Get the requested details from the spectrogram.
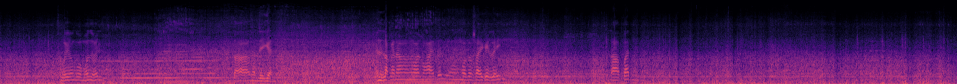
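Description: Traffic rolls past on a road.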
